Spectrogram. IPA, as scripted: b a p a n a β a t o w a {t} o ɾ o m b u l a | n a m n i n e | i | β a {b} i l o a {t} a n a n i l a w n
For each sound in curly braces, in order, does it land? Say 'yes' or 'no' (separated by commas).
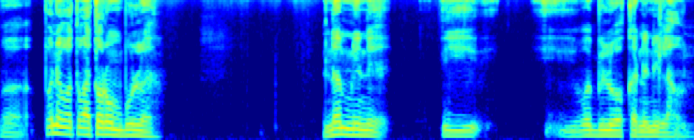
yes, yes, no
